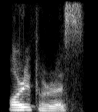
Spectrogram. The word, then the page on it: auriferous: Indian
